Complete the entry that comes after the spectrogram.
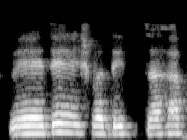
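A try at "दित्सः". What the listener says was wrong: Ditsah, you don't have to say Ditsaha, that ich sound comes. Ditsah.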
